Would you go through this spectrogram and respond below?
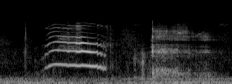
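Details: A ginger tabby stray, filmed on a GoPro, meows at a person it is rubbing against: one strong, drawn-out, gently falling meow, then a brief rougher call, over a quiet low background.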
